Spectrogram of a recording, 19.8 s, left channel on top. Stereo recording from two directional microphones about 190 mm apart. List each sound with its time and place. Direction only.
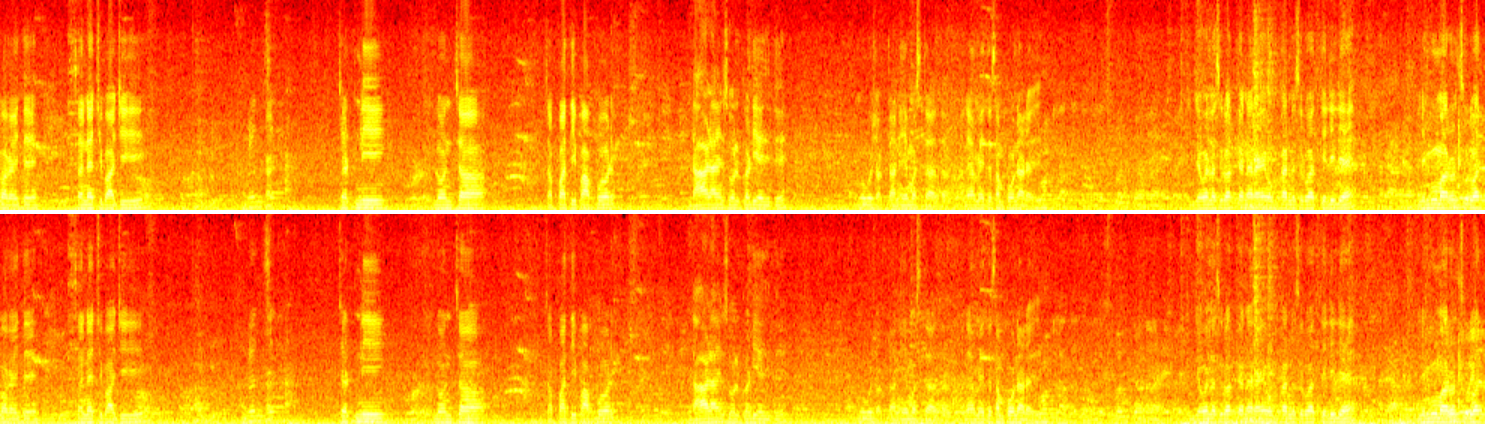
0.0 s a man's voice: centre (ahead or behind)
4.5 s a man's voice: centre (ahead or behind)
9.2 s a man's voice: centre (ahead or behind)
11.9 s a man's voice: centre (ahead or behind)
13.2 s speech: 20° right (ahead or behind)
16.0 s speech: 10° right (ahead or behind)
